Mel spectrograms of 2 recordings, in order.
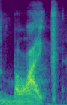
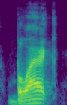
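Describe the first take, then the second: First: The vowel is an 'ike' sound. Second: The vowel is a short 'a' sound. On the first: This is how people in Florida say it. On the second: This is the usual pronunciation.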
